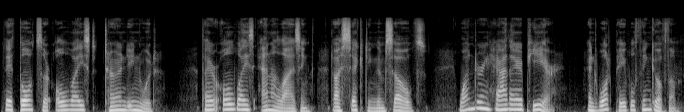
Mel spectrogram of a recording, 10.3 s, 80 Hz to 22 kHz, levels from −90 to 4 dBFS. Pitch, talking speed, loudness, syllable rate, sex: 145 Hz, 130 wpm, -18 LUFS, 4.7 syllables/s, male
